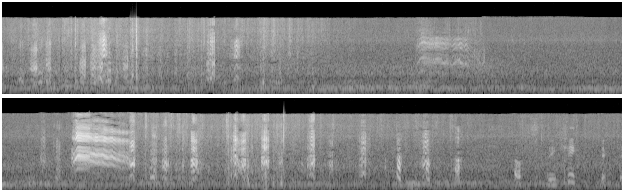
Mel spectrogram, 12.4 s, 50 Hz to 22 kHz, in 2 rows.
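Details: Black-headed gulls in the New Forest, Hampshire, England, July 2009: frequent short ticking squawks throughout, a rasping call near four seconds and a loud, grating screech around seven seconds, followed by more clipped calls.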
